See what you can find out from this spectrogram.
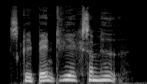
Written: skribentvirksomhed

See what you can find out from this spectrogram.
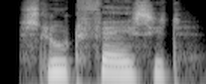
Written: slutfacit

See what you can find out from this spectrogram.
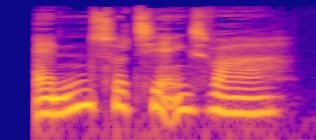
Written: andensorteringsvare

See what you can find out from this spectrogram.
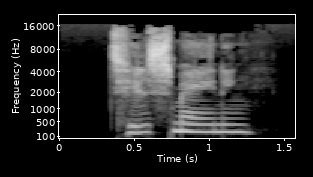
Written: tilsmagning

